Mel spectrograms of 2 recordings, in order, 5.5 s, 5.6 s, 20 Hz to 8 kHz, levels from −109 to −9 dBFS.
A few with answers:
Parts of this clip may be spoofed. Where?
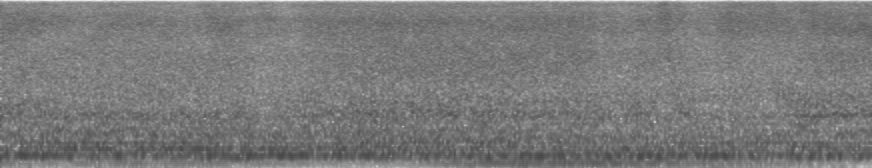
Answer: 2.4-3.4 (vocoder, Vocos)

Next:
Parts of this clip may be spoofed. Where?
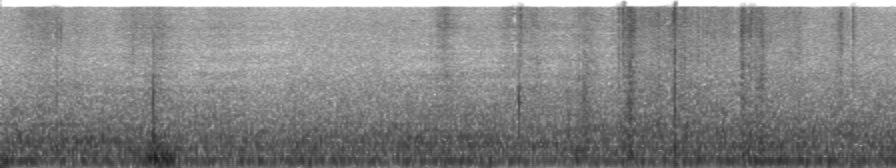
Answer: 0.7-1.8 (codec, SNAC); 2.5-3.9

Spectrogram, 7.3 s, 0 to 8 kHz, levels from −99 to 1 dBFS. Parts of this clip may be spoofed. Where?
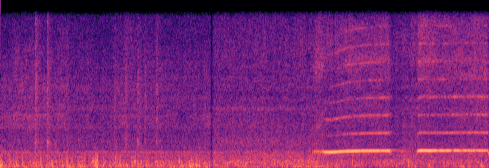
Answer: none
